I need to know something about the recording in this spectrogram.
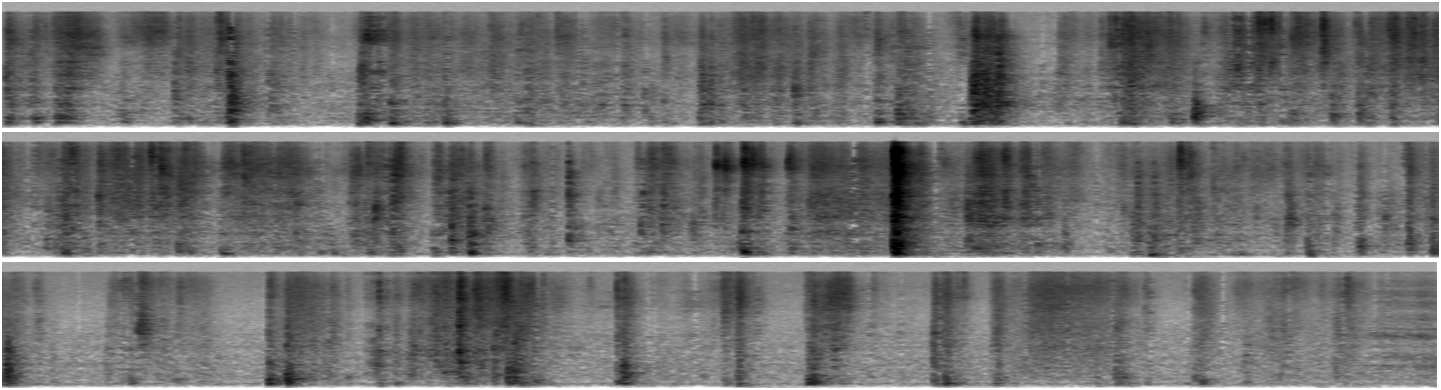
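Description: Near silence with faint, scattered clicks and taps, and one sharper knock about halfway through.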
